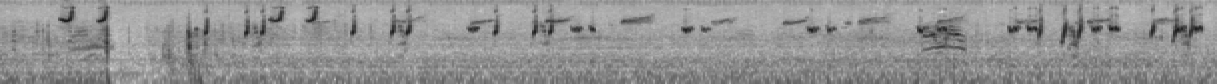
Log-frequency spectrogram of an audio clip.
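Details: Common quail calling on a very old tape played at night: quick high notes in clusters, some upward-curving, coming in a regular stream amid hiss, hum and sharp clicks.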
